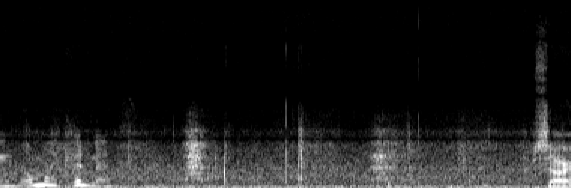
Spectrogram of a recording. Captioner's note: Alex pants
